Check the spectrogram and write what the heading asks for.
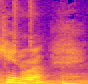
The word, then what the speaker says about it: Kenra: touch it up and this here and it's pronounced kenra and this lion is on Amazon and this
